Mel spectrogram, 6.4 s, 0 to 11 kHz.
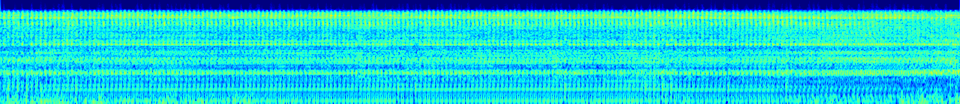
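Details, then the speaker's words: Honda G100 generator engine with two broken piston rings, worn oil control ring, chunked piston and badly scored bore, running with next to no compression: rough rattling metallic clatter over a thin weak note; heavy piston slap. "well look at that I wouldn't say there was compression there but she ran oh my God what a noise that was a lot of piston slop"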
